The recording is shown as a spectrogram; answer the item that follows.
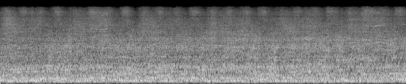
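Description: Loud, distorted live experimental music played through an amplifier: a steady, dense wall of noise with no clear beat.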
